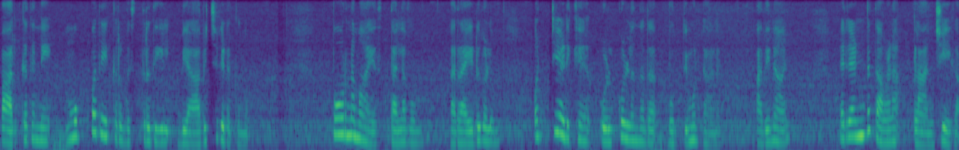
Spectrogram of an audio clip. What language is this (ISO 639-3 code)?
mal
